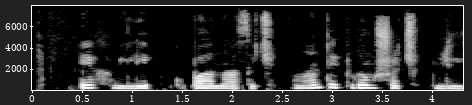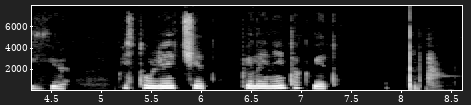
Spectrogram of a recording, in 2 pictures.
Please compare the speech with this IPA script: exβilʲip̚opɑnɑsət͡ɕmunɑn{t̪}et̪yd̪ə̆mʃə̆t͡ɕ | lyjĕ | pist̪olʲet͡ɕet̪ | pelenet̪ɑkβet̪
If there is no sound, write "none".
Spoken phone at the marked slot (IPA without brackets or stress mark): t̪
